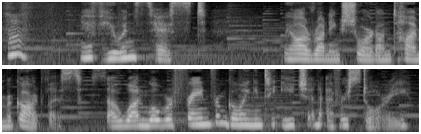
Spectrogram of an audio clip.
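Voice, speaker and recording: A woman's voice: medium pitch, unhurried, darkish tone, lightly acted. An actress voicing a proud, ancient female immortal in a video game, formal and aloof, calling herself "one". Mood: haughty. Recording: game audio with faint music behind.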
